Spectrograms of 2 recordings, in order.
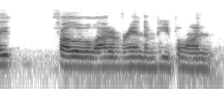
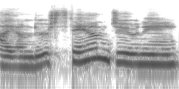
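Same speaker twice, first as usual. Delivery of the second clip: mock condescending tone, higher pitch; 3 semitones higher than usual. Retelling how the AI assistant cuts in: imitating a condescending AI assistant. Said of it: "Mine is constantly condescending me".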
